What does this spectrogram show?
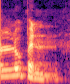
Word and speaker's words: lupin: I know she says it's sprouting lupine, but it's spelled lupin. And I always think of Monty Python and you shall buy me a loopin.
